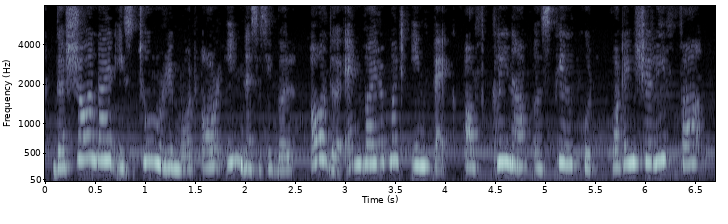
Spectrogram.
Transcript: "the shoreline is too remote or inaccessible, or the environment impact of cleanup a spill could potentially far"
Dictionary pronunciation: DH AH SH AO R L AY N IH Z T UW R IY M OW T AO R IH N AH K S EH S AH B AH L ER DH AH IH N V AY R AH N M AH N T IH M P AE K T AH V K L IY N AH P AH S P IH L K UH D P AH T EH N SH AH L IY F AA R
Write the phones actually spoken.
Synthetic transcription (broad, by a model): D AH SH AO L AY N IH S T UW R IY M OW T AO R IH N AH S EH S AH B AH L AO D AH IH N V AY R AH N M AH N T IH M P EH K T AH F K L IY N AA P AH S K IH L K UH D P AH T EH N SH AH L IY F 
